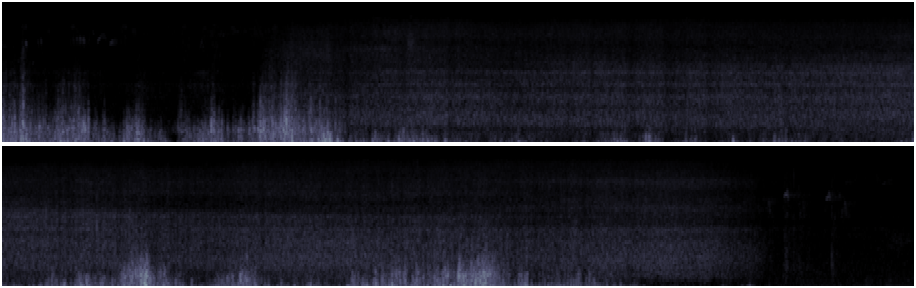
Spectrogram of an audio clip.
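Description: Wind buffeting the microphone in irregular low gusts over a faint, steady outdoor background. The sound drops away suddenly about a second before the end.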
